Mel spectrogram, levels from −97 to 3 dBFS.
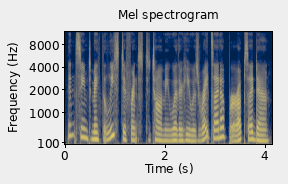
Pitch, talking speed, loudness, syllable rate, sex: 200 Hz, 275 wpm, -18 LUFS, 6.4 syllables/s, female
